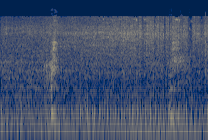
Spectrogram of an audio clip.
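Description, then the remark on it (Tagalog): A motor tricycle engine idles with a steady low chugging rumble as it stops in front of a fence with many plants, joined by a couple of faint brief clicks. “Manong, pakihinto na lang po tong tricycle dyan sa tapat ng bakod na maraming halaman.”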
